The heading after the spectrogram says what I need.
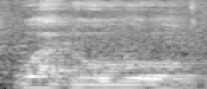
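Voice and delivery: ordinary talk, nothing marked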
